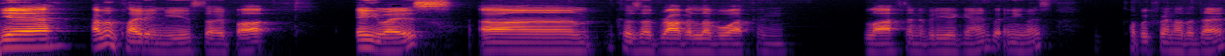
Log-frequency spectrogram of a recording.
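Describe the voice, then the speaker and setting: Long, frequent pauses at a moderate pace, with fairly even intonation and big swings in loudness. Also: man, fairly low pitch for a man. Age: 20s. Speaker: vertical jump coach and podcast co-host. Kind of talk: casual chat.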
